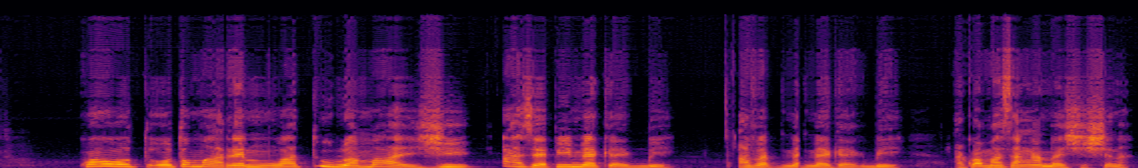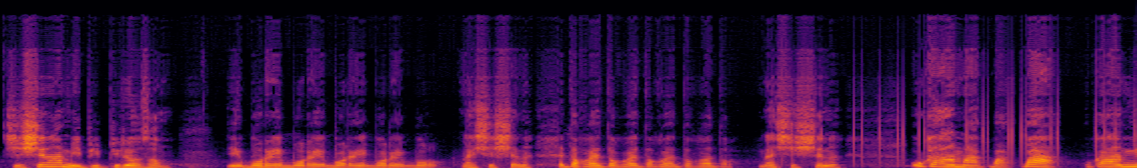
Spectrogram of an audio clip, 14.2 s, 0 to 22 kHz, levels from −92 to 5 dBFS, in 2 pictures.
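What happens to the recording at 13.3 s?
At 13.3 s the audio is inside a train of clicks that runs from 12.0 s to the end of the clip at 14.22 s. About 20 pulses of much the same shape tick over the speech at roughly 10.4 per second, spaced unevenly, and stand out about 10 dB above it. The likely source is interference or a faulty connection or power supply. Unlike a lone click or a dropout, it is a sustained, repeating run of similar pops.

The same moment also carries Opus compression, present throughout, likely from an encoding in its CELT music mode at a rate that fits about 24 kbps. The band stays full, reaching up to 20.2 kHz, but bands starved of bits are filled by folding or noise. That damage is plainly audible as a grainy, rough, noisy texture rather than the swirling of MP3's spectral holes.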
